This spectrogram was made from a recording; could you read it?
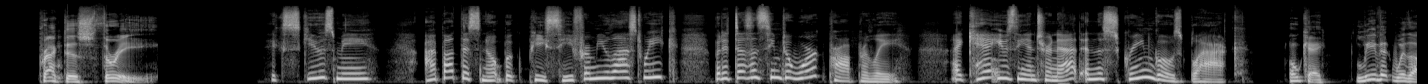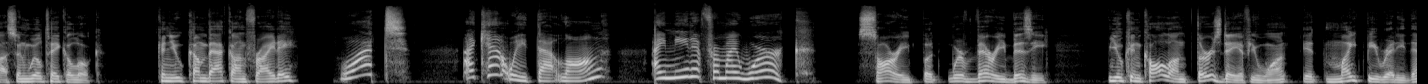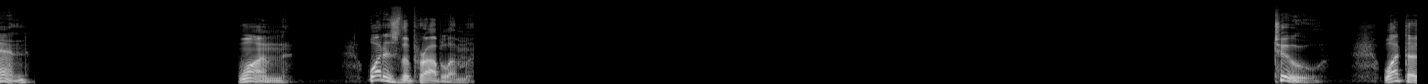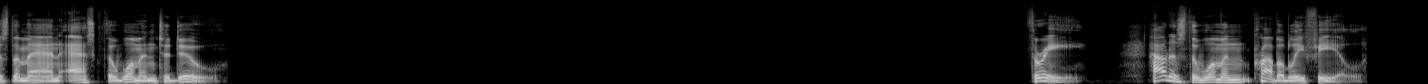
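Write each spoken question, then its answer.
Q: What is the problem?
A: The notebook PC she bought doesn't work properly: she can't use the internet and the screen goes black.

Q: What does the man ask the woman to do?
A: Leave the PC with them and come back on Friday.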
